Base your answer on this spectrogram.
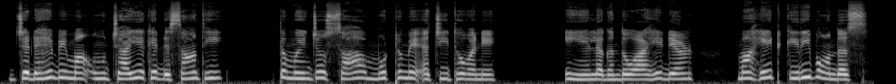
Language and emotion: Sindhi, fearful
